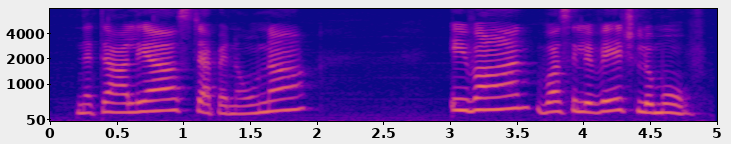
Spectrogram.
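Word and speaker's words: Natalya Stepanovna: है बहुत सारे बच्चों को जैसे इसका जो प्रोनाउंसिएशन है वो है स्टेपेन स्टेपेनोवेक शुबकोव ठीक है नेक्स्ट है नटालिया स्टेपेनोवना नटालिया स्टेपेनोवना इवान वासिलवेज लोमोव तो तुम्हें अगर ये सारे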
